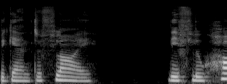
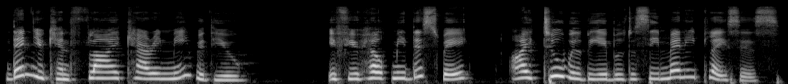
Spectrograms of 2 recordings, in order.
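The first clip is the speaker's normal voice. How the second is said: higher, eager little tortoise explaining his plan; 5 semitones higher than usual. Acted. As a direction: pitch up as the chatty tortoise.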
